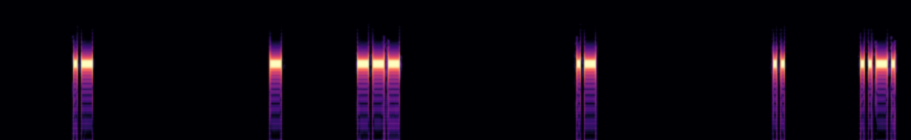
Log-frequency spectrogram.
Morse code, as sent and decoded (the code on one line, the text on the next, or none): .- / - --- / .- / .. ..-.
A TO A IF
